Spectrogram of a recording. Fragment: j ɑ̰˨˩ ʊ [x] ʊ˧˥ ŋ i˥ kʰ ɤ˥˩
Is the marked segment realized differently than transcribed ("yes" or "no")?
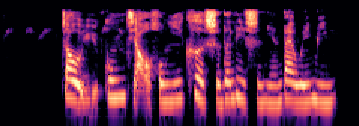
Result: no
